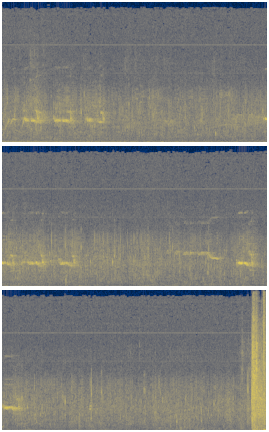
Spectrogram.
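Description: Woodland birds chirping in short repeated phrases, over a low rumble on the microphone that fades during the first few seconds. A single loud, sharp bang comes near the end.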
